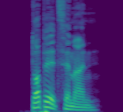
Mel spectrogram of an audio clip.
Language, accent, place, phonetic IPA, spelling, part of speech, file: German, Germany, Berlin, [ˈdɔpl̩ˌt͡sɪmɐn], Doppelzimmern, noun, De-Doppelzimmern.ogg
- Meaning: dative plural of Doppelzimmer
